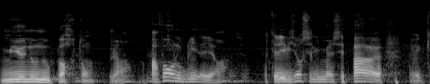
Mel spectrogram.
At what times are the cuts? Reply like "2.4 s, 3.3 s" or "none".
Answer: 1.1 s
